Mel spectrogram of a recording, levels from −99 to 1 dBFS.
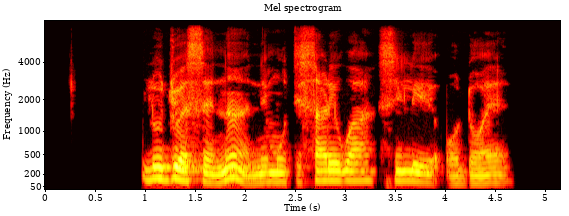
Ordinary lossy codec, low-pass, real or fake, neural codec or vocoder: none; 7.2 kHz; real; none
